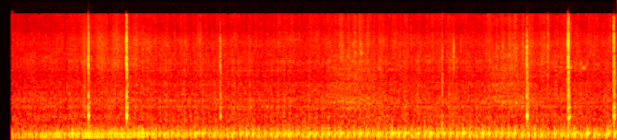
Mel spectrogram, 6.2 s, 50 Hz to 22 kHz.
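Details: Renault Clio 172 Cup at cold idle: uneven, stumbling beat with occasional sharp pops breaking the rhythm; the engine misfires when cold.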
